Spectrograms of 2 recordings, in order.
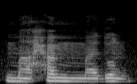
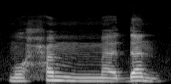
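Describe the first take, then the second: First: The word ends with the sound un. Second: The word ends with the sound an. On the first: The speaker calls it wrong. "and not Muhammadun" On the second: The speaker calls it right. "So it's Muhammadan"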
